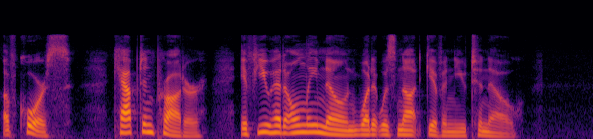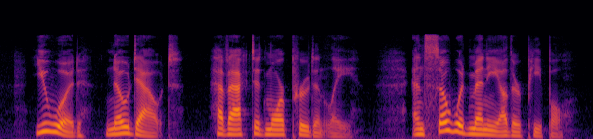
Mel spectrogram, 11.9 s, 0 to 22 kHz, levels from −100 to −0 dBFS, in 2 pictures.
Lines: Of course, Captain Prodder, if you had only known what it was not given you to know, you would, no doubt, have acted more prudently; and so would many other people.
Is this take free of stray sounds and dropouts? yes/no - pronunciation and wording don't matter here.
yes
